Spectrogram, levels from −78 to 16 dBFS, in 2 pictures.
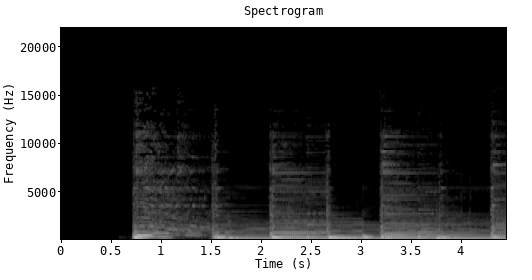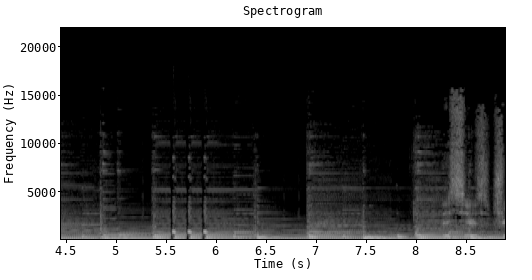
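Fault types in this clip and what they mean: GSM signalling bursts: From 3.52 to 6.92 s, quiet galloping dit-dit-dit ticks and brief 217 Hz buzzes from a nearby 2G phone signalling, arriving in short groups rather than continuously.
repeated frames: A 0.16 s chunk of the music plays three extra times between 5.53 and 6.00 s, a stutter that lengthens the audio by 0.47 s rather than dropping anything.
GSM phone buzz: From 6.92 to 7.75 s, a hard, raspy 217 Hz buzz rich in harmonics at about -26 dB below the music, steady as in a call rather than galloping.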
